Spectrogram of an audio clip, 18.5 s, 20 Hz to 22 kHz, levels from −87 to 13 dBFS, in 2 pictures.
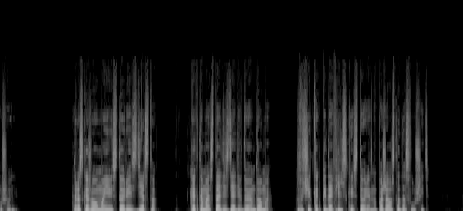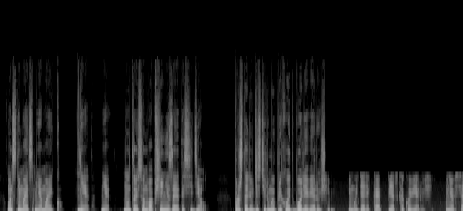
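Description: Speech clip. After "с тюрьмы приходят более", at 15.75 s, the sound suddenly turns dull, cuts off above 3.9 kHz and drops slightly in level, with no gap. This is likely an input switched to a poorer device.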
